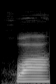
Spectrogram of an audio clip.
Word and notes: hua1: mandarin

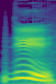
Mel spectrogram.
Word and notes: lv4: mandarin

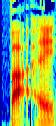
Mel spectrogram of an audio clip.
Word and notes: bai3: mandarin

